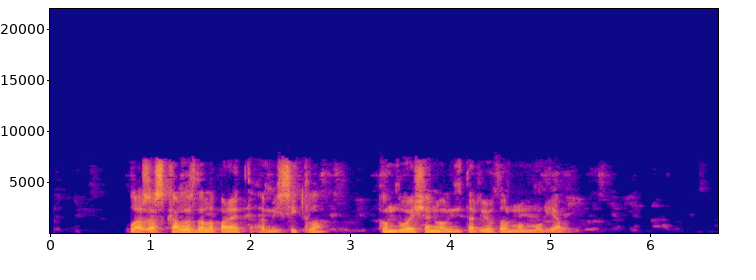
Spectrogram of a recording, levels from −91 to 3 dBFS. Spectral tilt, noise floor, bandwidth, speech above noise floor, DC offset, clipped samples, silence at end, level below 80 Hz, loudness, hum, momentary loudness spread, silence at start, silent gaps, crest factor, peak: -4 dB/octave; -67 dBFS; 7.8 kHz; 50 dB; under 0.1%; under 0.1%; 1.45 s; -54 dBFS; -17 LUFS; none; 10 LU; 0.8 s; none; 18 dB; 0 dBFS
